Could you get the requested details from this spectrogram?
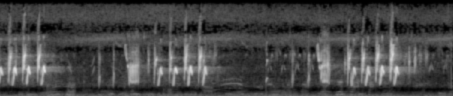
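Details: Javan white-eye giving its training master song, brisk series of high downslurred chirps in tight runs, with buzzy harsh notes mixed in and a short pause midway.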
